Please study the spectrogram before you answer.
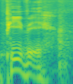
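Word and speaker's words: peavey: This is called a PV.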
